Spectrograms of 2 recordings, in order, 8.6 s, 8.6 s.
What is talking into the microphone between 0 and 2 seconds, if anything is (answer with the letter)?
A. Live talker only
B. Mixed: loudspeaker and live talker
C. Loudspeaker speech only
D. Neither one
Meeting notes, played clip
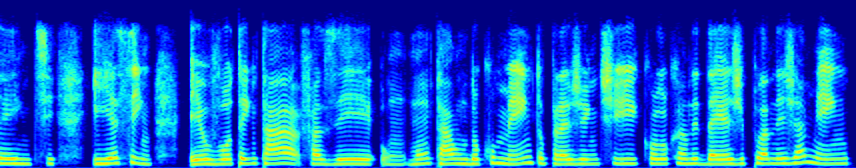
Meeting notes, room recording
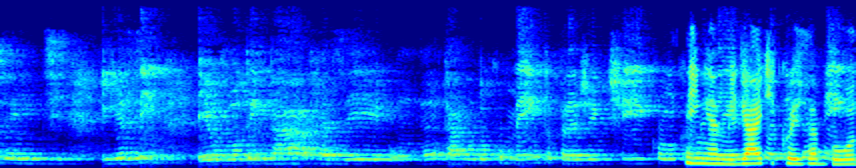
C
